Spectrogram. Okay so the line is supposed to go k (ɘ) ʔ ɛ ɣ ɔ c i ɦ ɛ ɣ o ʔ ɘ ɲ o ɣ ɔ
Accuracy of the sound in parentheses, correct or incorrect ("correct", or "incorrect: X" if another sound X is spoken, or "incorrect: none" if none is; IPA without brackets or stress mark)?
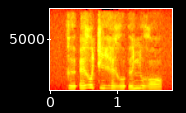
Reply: correct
